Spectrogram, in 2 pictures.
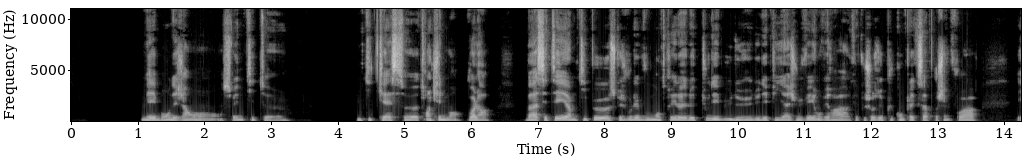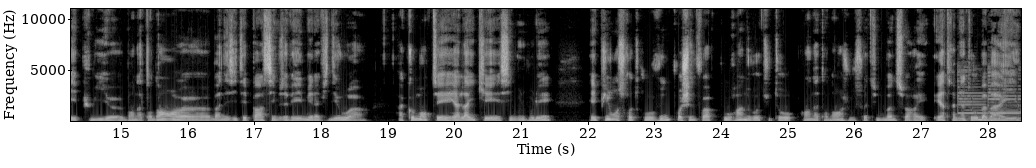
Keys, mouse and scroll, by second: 12.2 scroll down 2, 12.9-22.3 middle drag, 26.2-27.6 middle drag.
